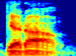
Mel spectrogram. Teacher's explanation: get out 링크돼서 t가 플랩되죠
